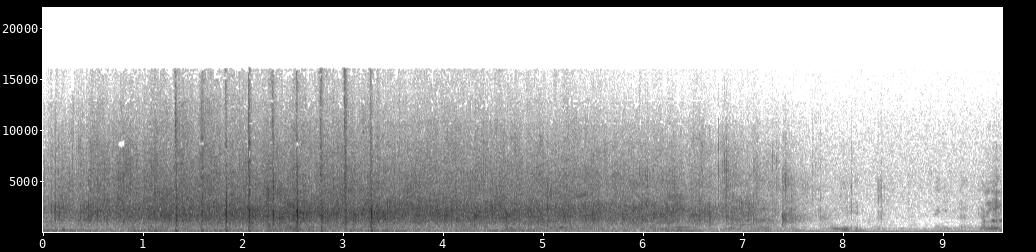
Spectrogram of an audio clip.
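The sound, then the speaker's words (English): Audience applause, a crowd clapping densely and steadily for about seven seconds with a few sharper claps standing out and voices mixed in, then fading to near quiet. “I want y'all to get all the applause.”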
